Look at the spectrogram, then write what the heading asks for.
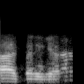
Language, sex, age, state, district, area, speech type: Tamil, male, 18-30, Tamil Nadu, Madurai, rural, conversation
